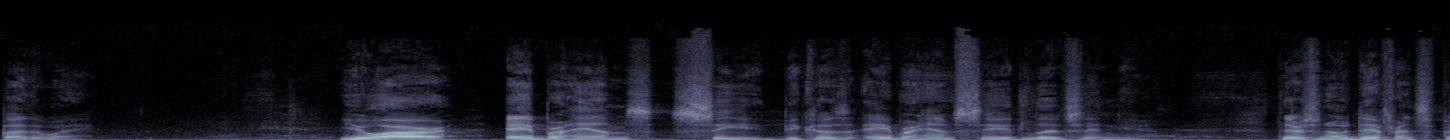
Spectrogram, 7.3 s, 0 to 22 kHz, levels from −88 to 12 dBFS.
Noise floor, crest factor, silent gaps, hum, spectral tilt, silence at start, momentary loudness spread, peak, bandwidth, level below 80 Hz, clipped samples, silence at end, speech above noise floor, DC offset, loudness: -55 dBFS; 22 dB; none; none; -6 dB/octave; 0 s; 17 LU; -8 dBFS; 17 kHz; -52 dBFS; under 0.1%; 0 s; 27 dB; under 0.1%; -29 LUFS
